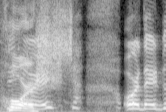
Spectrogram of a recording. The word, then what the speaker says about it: Porsche: So Porsche is actually pronounced Porsha.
